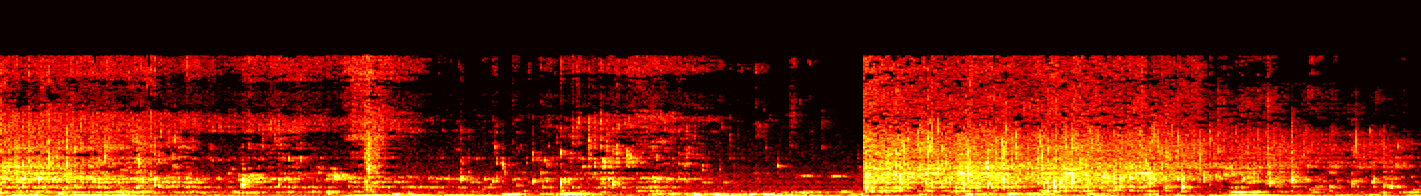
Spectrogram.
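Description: Tamarind water pouring and splashing into a clay pot of fried onions and tomatoes, then dripping and trickling as a hand squeezes the tamarind pulp over the pot, with many small drips and splashes, busier again from about six and a half seconds in.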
